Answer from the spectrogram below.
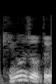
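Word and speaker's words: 鬼ノ城: その海のところに切り立った崖があって、その上に城があるということで、で、木の城というのは漢字で書くと鬼の城と書いて、木の城なんですけども、こちらはですね、えー、まあ、昔から伝わっている言葉で言うと、木の城と呼ばれていたようです。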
